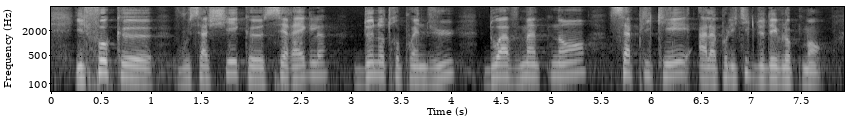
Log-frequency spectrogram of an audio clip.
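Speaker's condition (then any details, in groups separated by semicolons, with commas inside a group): No condition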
